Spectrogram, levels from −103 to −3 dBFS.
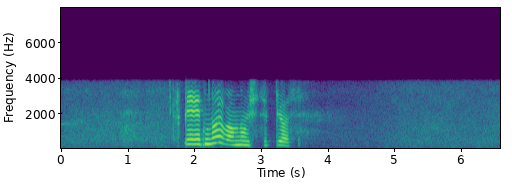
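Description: AMR comfort noise replaces the real background at 0.08–0.26 s, 0.28–0.30 s, 0.34–0.90 s, 1.28–1.64 s, 1.66–1.68 s and from 4.0 s to the end. Speech frames stop during these spans, and the receiver fills each one with a steady, smooth synthetic hiss that switches in and out.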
